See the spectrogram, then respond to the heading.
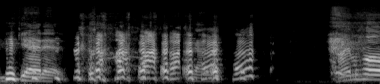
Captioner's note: cast laughing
